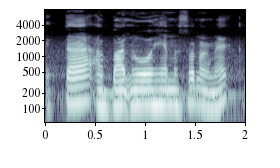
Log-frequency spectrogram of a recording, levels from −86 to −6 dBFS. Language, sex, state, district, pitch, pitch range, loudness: Karbi, male, Assam, Karbi Anglong, 115 Hz, 110-125 Hz, -16 LUFS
